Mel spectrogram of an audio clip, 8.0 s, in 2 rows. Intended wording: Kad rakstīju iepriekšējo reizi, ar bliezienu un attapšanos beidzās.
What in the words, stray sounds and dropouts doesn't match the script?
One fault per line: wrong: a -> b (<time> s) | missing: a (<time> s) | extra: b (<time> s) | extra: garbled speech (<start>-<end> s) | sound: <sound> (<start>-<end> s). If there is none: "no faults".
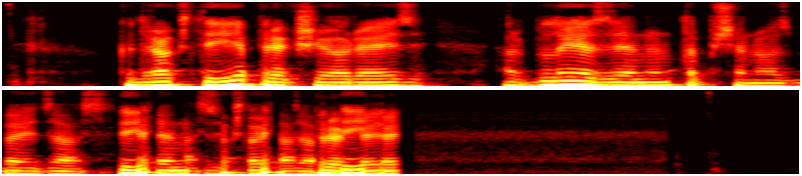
missing: un (3.4 s)
extra: garbled speech (4.6-6.0 s)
